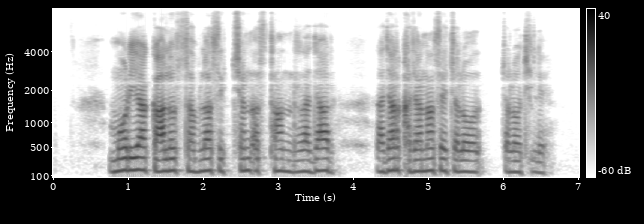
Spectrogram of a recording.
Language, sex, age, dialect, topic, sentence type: Magahi, male, 18-24, Northeastern/Surjapuri, banking, statement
